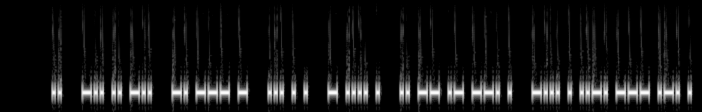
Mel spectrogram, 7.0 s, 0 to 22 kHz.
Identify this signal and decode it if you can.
Morse code, heard as a keyed tone, about 40 wpm, 700 Hz. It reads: I DID NOT SEE THE IMAGE BEFORE
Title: Sentences from Top 1000 Words - Review Part 4 - 40wpm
